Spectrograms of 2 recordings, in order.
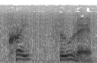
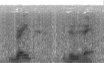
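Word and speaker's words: crêpes Suzette: Crepe Suzette. – Grapes Suzette.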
